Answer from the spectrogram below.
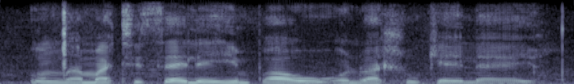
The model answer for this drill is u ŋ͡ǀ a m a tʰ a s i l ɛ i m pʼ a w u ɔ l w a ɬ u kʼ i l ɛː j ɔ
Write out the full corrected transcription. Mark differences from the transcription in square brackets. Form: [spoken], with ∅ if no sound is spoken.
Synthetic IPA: u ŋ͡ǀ a m a tʰ [i] s [ɛ] l ɛ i m pʼ a w u ɔ l w a ɬ u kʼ [ɛ] l ɛː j ɔ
